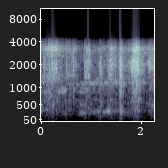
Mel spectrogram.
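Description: Crinkly gift wrapping rustling in quick, irregular bursts as it is handled, with faint music in the background.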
